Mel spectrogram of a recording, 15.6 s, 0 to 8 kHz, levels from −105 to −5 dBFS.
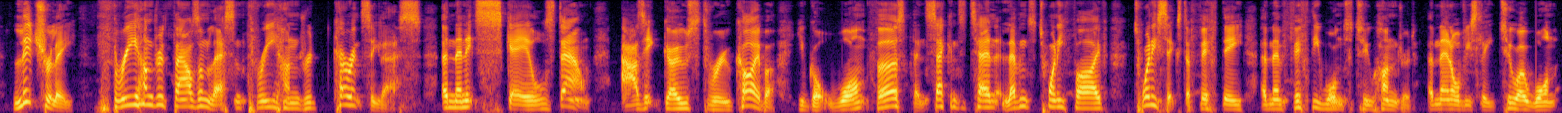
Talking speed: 155 wpm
